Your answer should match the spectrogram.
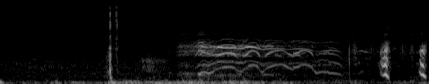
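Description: A golf club strikes the ball with a sharp click about a second in. It is followed by a high, wavering vocal cry that rises and falls several times for over a second, and a short sharp yelp near the end.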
